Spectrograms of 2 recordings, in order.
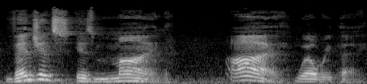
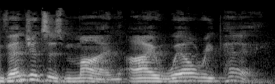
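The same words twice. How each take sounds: First: "mine" and "I" hit hard, slow and loud; stress on MINE and I. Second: Said in the usual way. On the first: Shown as a demonstration. Preacher shows congregation how to read the verse, "mine" and "I" stressed. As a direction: slowly punch "mine", then set "I" apart with heavy weight. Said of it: "you can emphasize different words differently, like". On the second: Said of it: "you can emphasize different words differently".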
